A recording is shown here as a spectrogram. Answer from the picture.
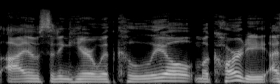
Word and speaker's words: Calial McCarty: My friends, I am sitting here with Calial McCarty.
